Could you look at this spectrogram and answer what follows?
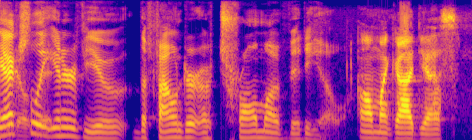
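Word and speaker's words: Troma: I think I think they wanted to be pronounced like trauma, but they also say trauma, and I think trauma is the actual name.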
